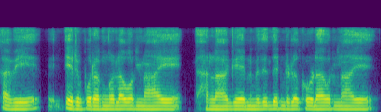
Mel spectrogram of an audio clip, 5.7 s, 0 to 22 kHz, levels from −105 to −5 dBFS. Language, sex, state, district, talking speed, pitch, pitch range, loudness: Telugu, male, Telangana, Hyderabad, 95 wpm, 120 Hz, 115-120 Hz, -15 LUFS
